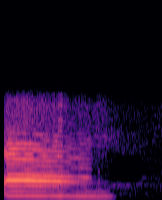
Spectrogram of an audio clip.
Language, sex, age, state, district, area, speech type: Sanskrit, female, 18-30, Kerala, Thrissur, urban, conversation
